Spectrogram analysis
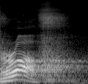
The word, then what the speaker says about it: rough: Many words in English we finish in G-A, you say F, rough.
